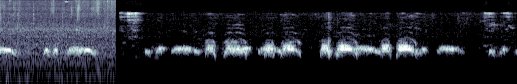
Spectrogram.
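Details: A young spotted dove, Malaysian line, aged four months, sings chiêu gù chạy coos. A noisy opening gives way to a clear run of quick, throaty, low-pitched coos, then a few softer notes.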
